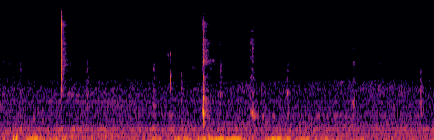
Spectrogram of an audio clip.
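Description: Faint scattered clicks, the sharpest about a second in and about three seconds in, over low rumbling handling noise.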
